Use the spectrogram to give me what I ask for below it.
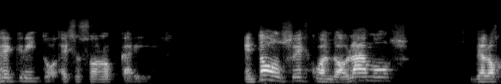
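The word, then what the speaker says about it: karib: En tupi guaraní se dice carib, K-A-R-I-B, carib.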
